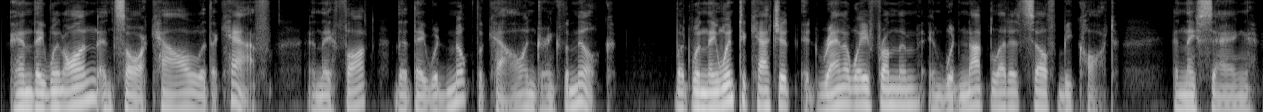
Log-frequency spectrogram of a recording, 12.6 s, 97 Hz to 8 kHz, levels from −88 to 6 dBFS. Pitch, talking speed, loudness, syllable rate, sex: 105 Hz, 220 wpm, -21 LUFS, 4.6 syllables/s, male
